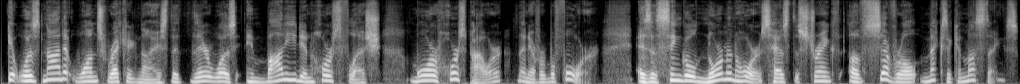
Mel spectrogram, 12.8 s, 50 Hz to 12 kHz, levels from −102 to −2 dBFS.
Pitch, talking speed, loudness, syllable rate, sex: 175 Hz, 145 wpm, -19 LUFS, 4.5 syllables/s, male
